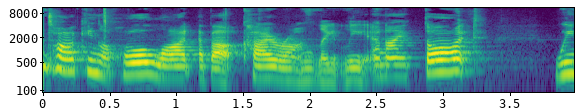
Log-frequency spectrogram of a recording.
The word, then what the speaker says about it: Chiron: my hand for a long time I was pronouncing it chyron or Chiron or Shir on to but I actually looked it up and it's Chiron if you've been mispronouncing it don't worry it's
